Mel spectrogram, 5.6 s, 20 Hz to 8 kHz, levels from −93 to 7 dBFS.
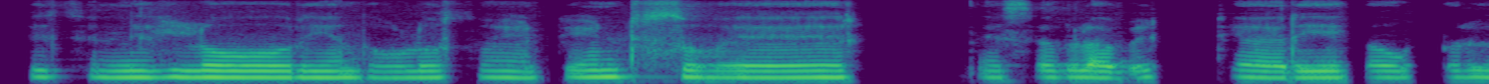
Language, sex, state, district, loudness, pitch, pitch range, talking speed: Rajasthani, female, Rajasthan, Churu, -24 LUFS, 185 Hz, 185-190 Hz, 195 wpm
